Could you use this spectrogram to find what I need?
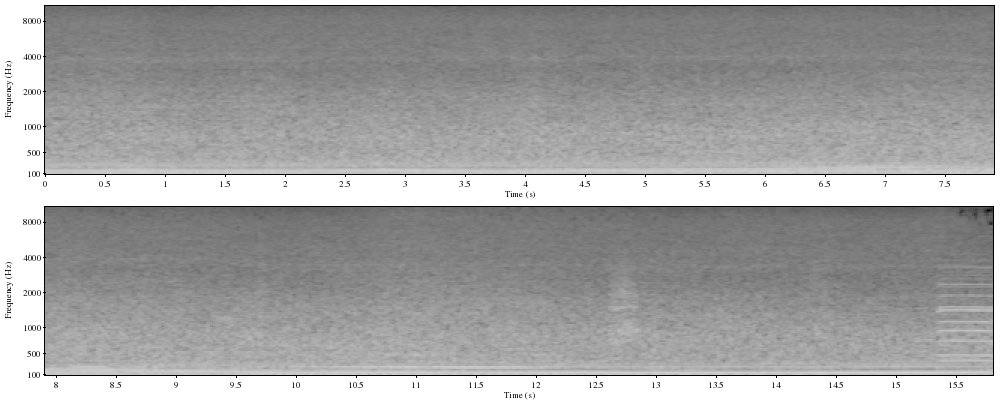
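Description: Tyres rumble over a dirt road.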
